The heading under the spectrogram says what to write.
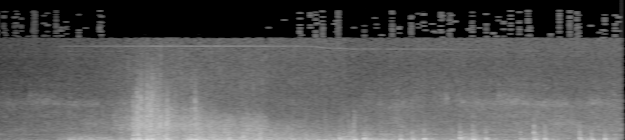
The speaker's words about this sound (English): A thunderstorm whirled in from the plains on the night following the ambush. A jagged yellow-white crack split the sky above Kane's and Grant's heads as they rode along on a pair of ponies Skydog had lent them.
